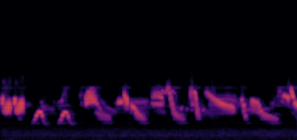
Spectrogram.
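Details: Eurasian skylark pouring out a rambling song of high twittering notes and short slurred whistles in a nonstop flow, with a faint hiss in the background.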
